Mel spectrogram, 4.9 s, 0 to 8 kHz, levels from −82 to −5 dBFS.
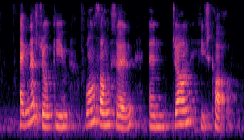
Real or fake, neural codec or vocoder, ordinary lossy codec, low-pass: fake; vocoder, 22.05 kHz, 80 mel bands, HiFi-GAN; none; 7.2 kHz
